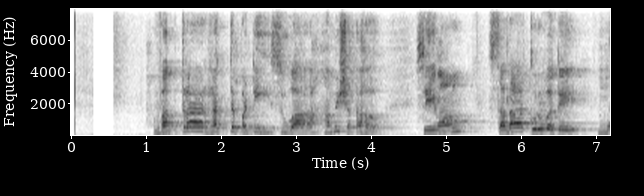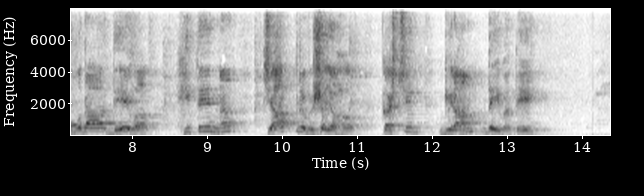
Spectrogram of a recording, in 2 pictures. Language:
Sanskrit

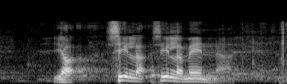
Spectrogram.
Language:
Finnish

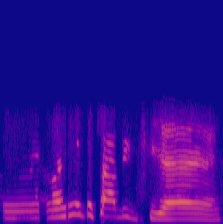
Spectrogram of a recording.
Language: Maithili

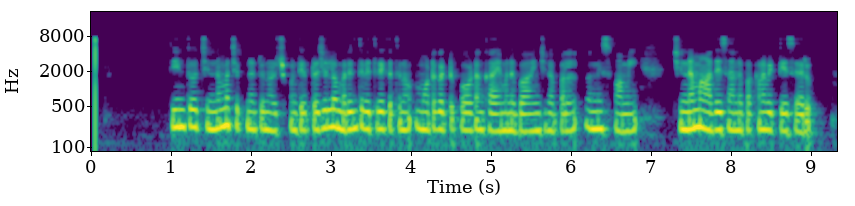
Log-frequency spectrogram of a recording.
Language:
Telugu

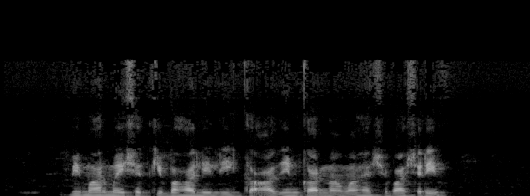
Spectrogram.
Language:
Urdu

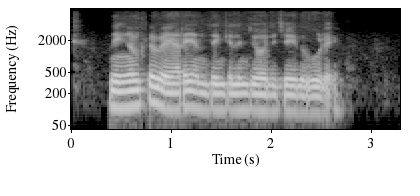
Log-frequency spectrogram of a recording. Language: Malayalam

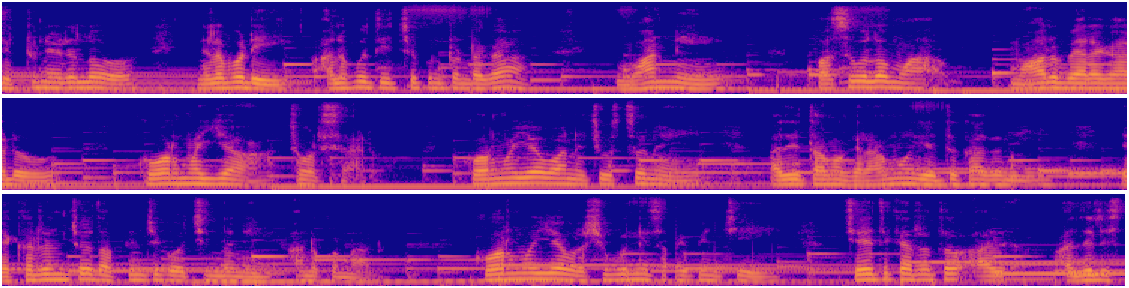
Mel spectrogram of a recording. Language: Telugu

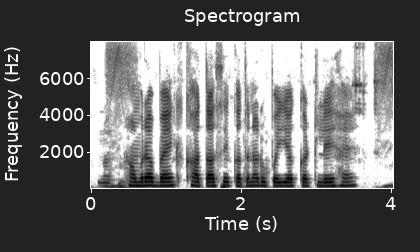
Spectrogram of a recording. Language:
Magahi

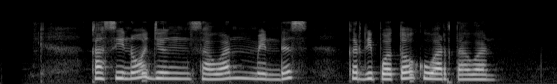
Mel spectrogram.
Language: Sundanese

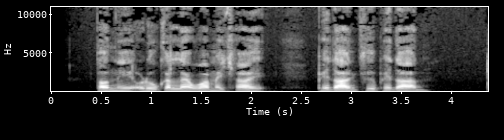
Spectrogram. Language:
Thai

